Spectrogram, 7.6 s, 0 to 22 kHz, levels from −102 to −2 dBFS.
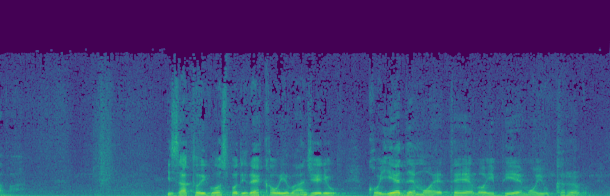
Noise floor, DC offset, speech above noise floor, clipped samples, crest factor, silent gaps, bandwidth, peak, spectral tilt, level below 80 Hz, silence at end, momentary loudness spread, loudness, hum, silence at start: -48 dBFS; 0.1%; 21 dB; under 0.1%; 20 dB; none; 16.5 kHz; -8 dBFS; -6 dB/octave; -50 dBFS; 0 s; 20 LU; -27 LUFS; none; 0 s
